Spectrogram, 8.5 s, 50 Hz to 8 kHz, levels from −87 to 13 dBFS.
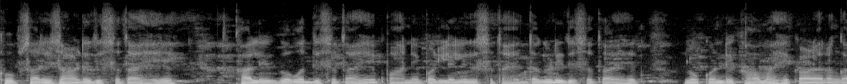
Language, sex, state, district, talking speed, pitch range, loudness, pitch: Marathi, male, Maharashtra, Chandrapur, 150 wpm, 125-130 Hz, -17 LUFS, 125 Hz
